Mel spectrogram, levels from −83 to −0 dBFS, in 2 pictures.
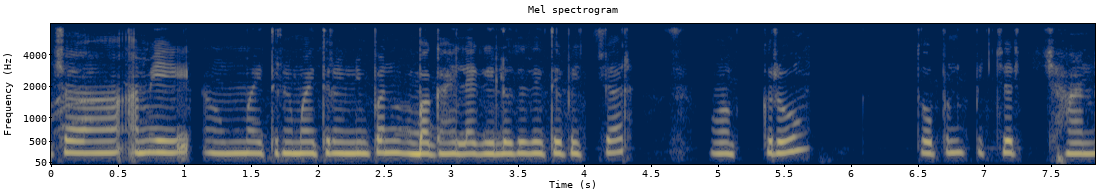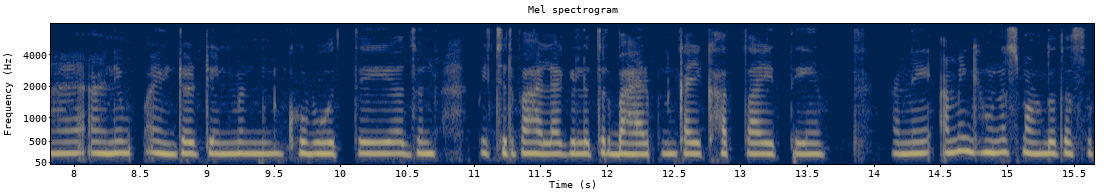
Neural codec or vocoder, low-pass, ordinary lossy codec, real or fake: none; 7.2 kHz; none; real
